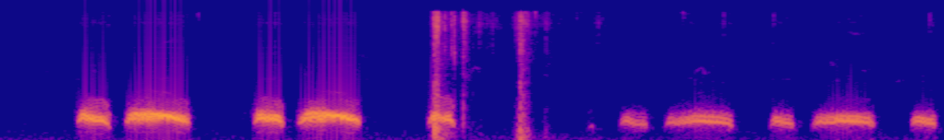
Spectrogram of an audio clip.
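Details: Spotted dove cooing in the thổ and gù styles with dặm: a short note followed by a longer steady coo, repeated several times, broken midway by two sharp knocks before cooing resumes slightly softer.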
